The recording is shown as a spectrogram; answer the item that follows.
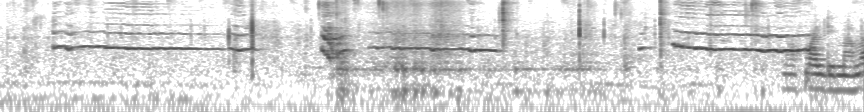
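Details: Several German Pinscher puppies, whose eyes have just opened, whimper indoors while nursing from their mother. They give high, thin whines that slide downward, in repeated bursts, with a woman speaking softly in German.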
